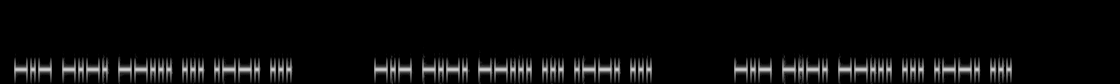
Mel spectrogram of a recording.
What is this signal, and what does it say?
Morse code, heard as a keyed tone, about 31 wpm, 700 Hz. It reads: KC7SPS KC7SPS KC7SPS
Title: USA Call Signs - 6 Characters - Repeated 3x - 30wpm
